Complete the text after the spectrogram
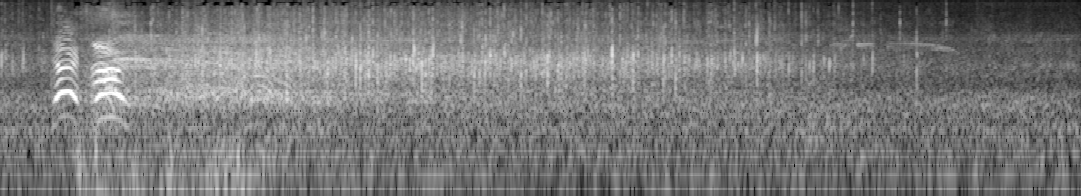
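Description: A large crowd cheers and then dies down.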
